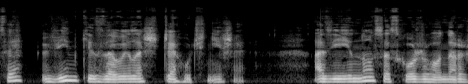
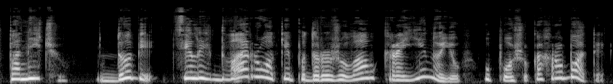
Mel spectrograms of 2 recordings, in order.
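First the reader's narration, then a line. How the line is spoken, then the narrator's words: Squeaking. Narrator (Ukrainian): запищав Добі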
